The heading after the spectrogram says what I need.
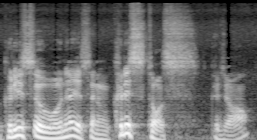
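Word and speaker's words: Χριστός: 이 그리스도 영어에서는 Christ라고 하지만은 독어에서는 오히려 크리스토스라고 이제 또 발음을 하고 있죠. 그랬을 때 아무쪼록 이 크라이스트는 또 조금 이 나쁜 식으로 이 발전한 이 발음법이다, 그죠? 그랬을 때 이 그리스 헬라어 원어는 이 CH가 원래 X로 이렇게 표시가 되죠.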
